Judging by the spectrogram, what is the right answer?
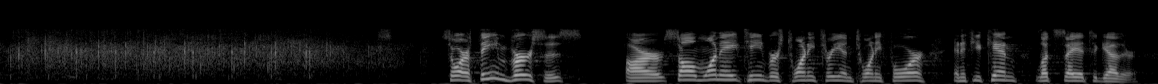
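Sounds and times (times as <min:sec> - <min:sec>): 
audience clapping: 0:00.0 - 0:04.3
speech: 0:04.5 - 0:11.4.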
